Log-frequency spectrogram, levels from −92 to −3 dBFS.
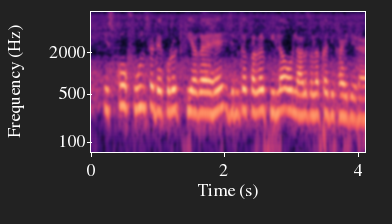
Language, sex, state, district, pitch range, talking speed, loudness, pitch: Hindi, female, Bihar, Araria, 260-295 Hz, 275 wpm, -18 LUFS, 280 Hz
